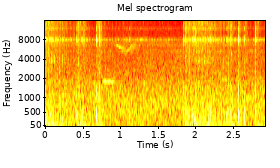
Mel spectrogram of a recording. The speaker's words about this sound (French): Vous pouvez ici entendre le ronronnement d'un chat libellule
